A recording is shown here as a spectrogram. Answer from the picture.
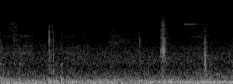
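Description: Outdoor background noise: a steady low rumble, with a couple of soft knocks about a second apart.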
